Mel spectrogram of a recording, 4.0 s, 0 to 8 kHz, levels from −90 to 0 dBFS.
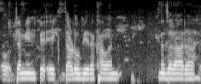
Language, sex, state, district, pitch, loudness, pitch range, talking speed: Hindi, male, Rajasthan, Bikaner, 135 Hz, -13 LUFS, 135-140 Hz, 180 wpm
